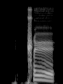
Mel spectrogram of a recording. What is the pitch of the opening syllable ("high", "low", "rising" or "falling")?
falling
